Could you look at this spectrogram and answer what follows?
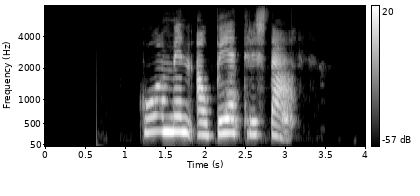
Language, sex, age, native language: Icelandic, female, 9, Icelandic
